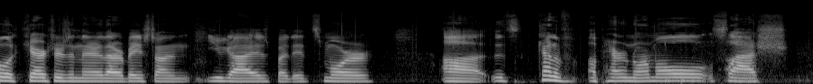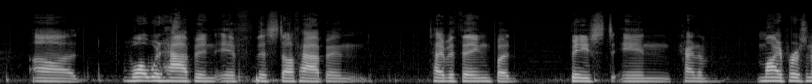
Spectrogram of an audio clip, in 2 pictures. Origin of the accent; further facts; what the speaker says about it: East Haven, Connecticut, United States; also born or lived in Madison; I was born in New Haven. Lived in Madison, Connecticut.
